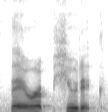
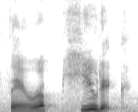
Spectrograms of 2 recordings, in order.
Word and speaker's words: therapeutic: As you see, here we've got the bold type, so the stress goes right there on the 3rd syllable. It's therapeutic.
